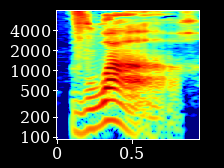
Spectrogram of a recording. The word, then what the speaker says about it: voir: Voir, okay, same thing here, O-I, oua, voir.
